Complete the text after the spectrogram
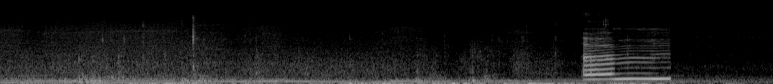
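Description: An engine rumbles as a vehicle drives over rough ground.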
